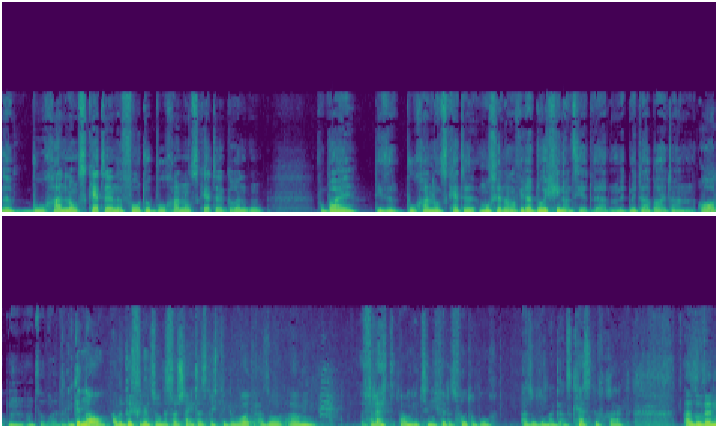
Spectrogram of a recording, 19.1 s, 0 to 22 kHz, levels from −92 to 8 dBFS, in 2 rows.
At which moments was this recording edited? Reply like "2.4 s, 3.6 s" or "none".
14.8 s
